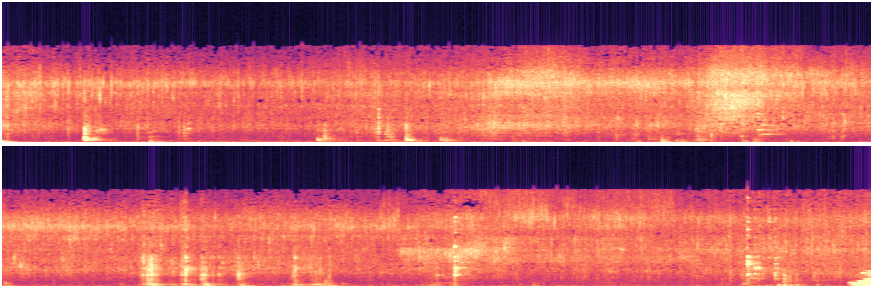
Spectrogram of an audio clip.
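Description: Meat and sausage sizzling on an electric raclette grill plate, a steady high hiss, with light clicks and scrapes of a fork moving the food on the plate now and then.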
